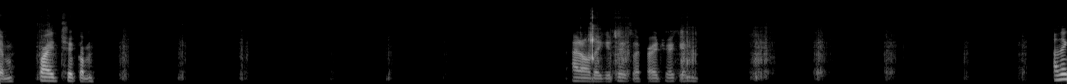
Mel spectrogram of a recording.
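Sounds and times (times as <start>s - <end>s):
speech: 0.0s - 1.0s, 5.7s - 8.3s
crunching a potato chip while eating: 6.8s - 10.4s.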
